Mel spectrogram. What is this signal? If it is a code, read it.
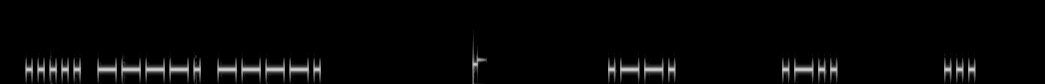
Morse code, heard as a keyed tone, about 20 wpm, spaced as for 10 wpm, 700 Hz. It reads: 599 PLS
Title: Top 90 QSO Elements - 6x Character Spacing - 20wpm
